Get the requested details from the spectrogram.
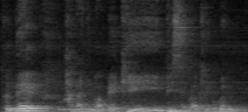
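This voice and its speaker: A middle-aged man preaching a lively revival sermon, joking and breaking into shouts. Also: a little high, moderate pace. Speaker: pastor. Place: large church sanctuary. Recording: very echoey church hall from far off.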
